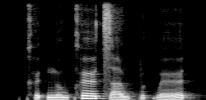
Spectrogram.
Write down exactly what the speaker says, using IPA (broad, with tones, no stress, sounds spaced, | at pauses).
kʰ ɵ˨ t̚ n̪ o˨˧ w kʰ œː˥ t͡s aː˨ w p ʊ˧ k̚ w œː˨˥ t̚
